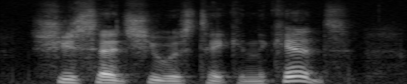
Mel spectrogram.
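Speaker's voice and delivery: ordinary delivery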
